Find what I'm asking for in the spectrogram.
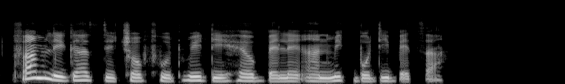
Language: Nigerian Pidgin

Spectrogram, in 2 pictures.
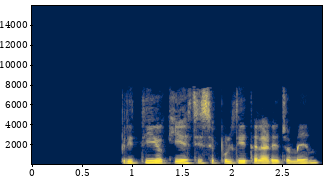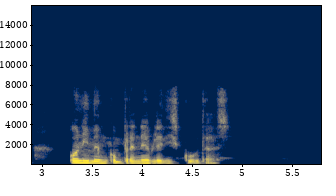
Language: Esperanto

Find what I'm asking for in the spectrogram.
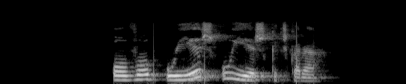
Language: Mari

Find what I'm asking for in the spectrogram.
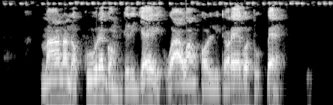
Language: Borgu Fulfulde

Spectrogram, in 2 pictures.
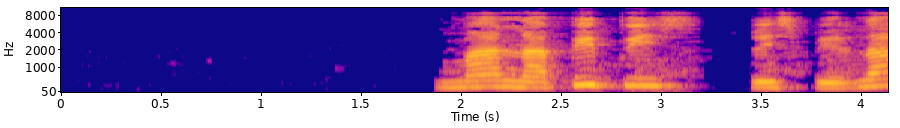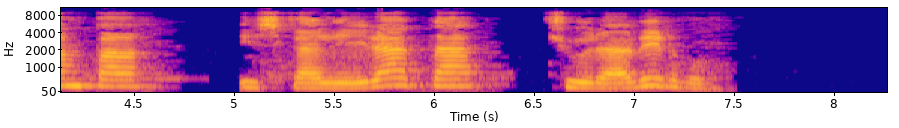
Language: Yauyos Quechua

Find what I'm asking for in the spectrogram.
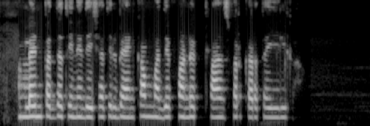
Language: Marathi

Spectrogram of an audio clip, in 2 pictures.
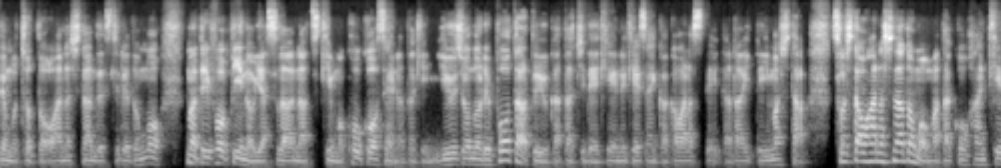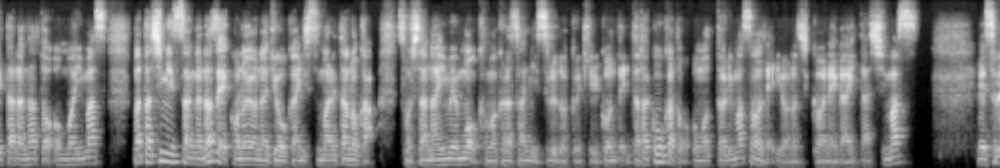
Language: Japanese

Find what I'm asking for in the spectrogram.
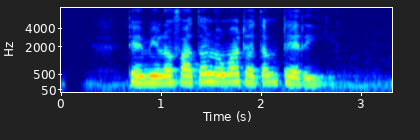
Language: Javanese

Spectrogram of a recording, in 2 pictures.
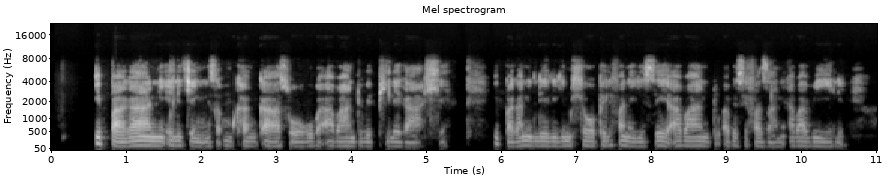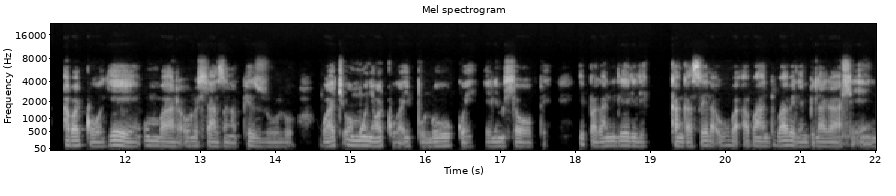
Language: North Ndebele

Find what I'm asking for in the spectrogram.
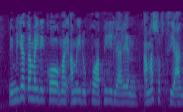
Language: Basque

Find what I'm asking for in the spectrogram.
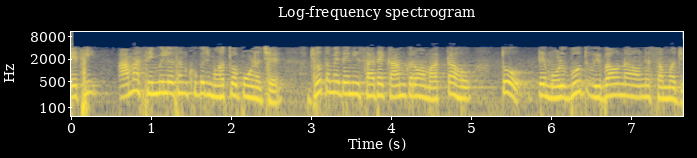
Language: Gujarati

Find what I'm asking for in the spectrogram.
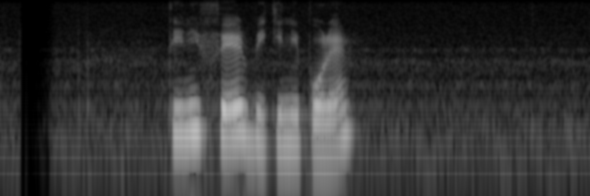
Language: Bangla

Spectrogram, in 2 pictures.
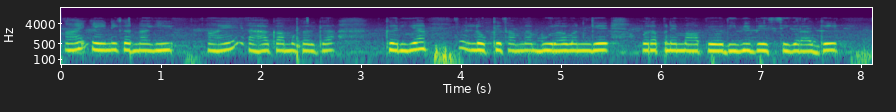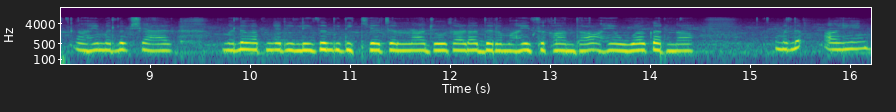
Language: Dogri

